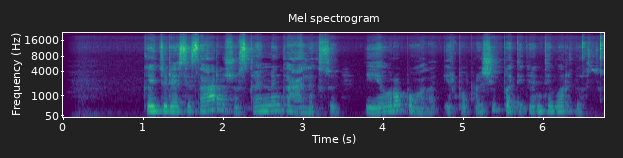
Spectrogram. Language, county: Lithuanian, Vilnius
